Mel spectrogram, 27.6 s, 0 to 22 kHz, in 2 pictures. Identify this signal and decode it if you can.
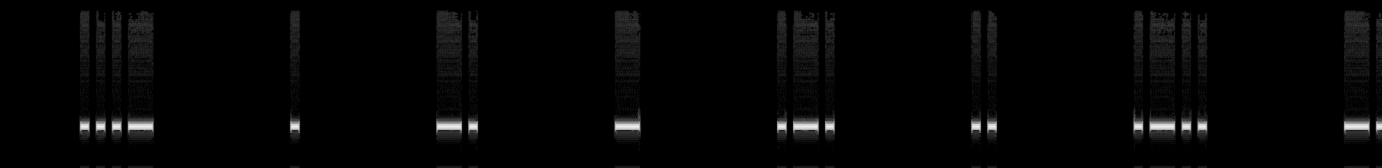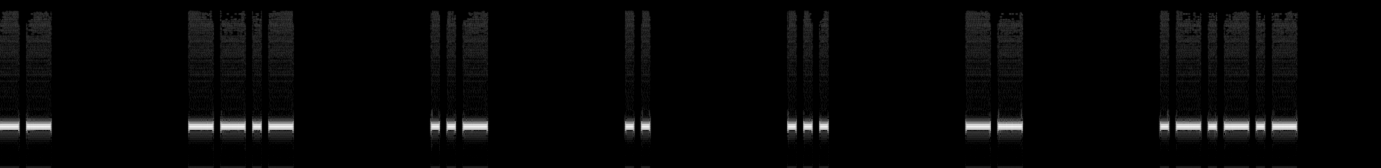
Morse code, heard as a keyed tone, about 15 wpm, spaced as for 5 wpm, 1000 Hz. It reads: VENTRILOQUISM.
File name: qotdfiles / 5wpm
